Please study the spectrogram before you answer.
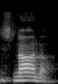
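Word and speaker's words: ज्ञान: But the starting word for both ना jnana, मतलब the proper pronunciation is actually jnana.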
